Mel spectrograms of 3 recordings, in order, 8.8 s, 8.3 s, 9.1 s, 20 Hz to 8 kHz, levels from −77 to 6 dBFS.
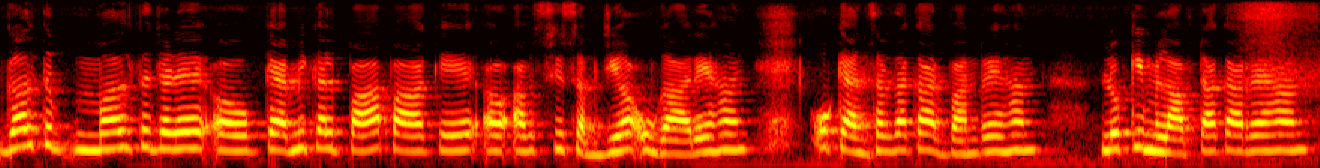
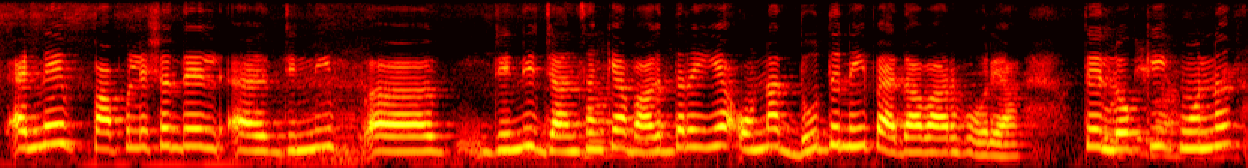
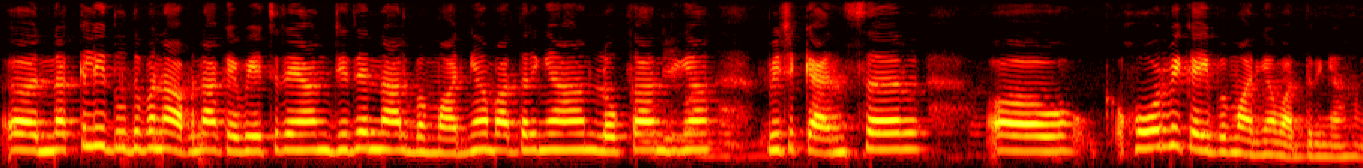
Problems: constant background noise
